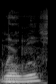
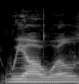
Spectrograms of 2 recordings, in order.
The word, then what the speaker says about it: We Are Wolves: Werewolves. Il était We Are Wolves. Ah, We Are Wolves, ok. Mal prononcé.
